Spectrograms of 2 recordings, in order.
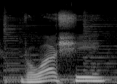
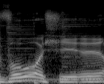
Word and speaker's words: Wołosi: Wołosi, Wołasi, jak to się właściwie powinno wymawiać? – Po prostu Wołosi,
